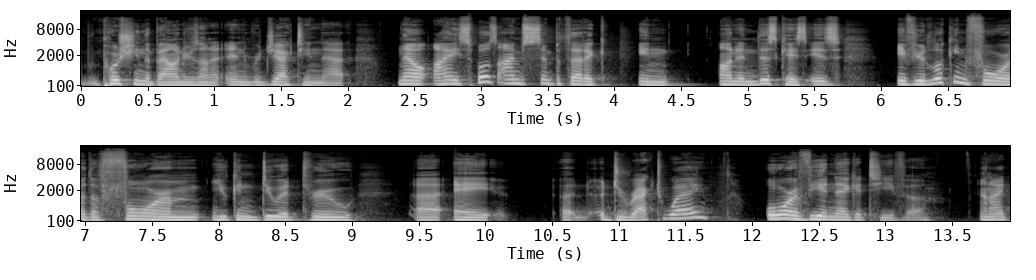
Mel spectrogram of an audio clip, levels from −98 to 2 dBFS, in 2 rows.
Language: English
